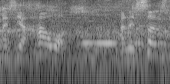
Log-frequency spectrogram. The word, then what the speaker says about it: Yahweh: Yahweh, Yahweh.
